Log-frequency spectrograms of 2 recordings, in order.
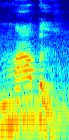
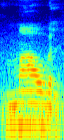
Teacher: we can explain to them that b is a bilabial and v is labiodental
